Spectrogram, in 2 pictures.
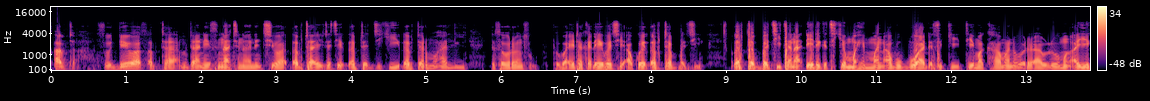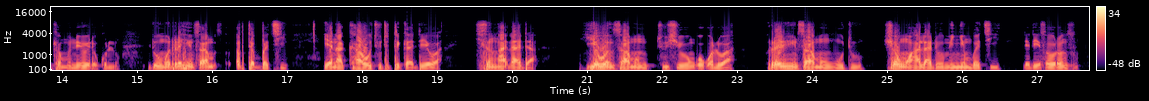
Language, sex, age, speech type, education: Hausa, male, 15-29, spontaneous, tertiary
